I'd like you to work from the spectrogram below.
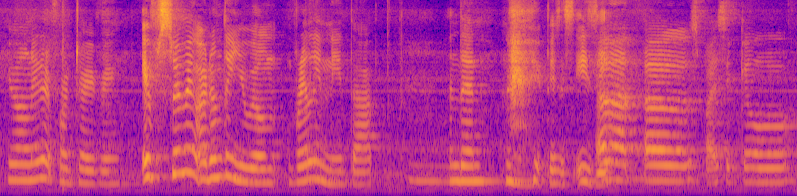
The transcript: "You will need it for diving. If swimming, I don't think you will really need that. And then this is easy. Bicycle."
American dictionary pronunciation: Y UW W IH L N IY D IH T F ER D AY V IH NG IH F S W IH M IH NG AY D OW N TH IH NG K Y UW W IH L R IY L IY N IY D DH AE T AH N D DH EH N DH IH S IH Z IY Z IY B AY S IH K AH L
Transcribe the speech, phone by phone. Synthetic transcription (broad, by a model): Y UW W IH L N IY D IH T F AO D AY V IH NG IH F S W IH M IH NG AY D OW N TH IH NG K Y UW W IH L R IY L IY N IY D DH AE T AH N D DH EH N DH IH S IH S IY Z IY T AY S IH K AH L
